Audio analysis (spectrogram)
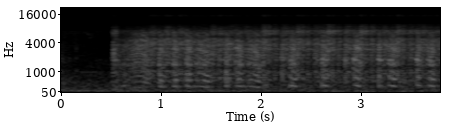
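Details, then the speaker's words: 2022 Toyota Vios dual VVT-i cranking about three seconds at roughly three pulses a second without starting; blown 15 A ignition fuse caused by two grounded, very hot ignition coils. "Sobrang init yun lang kahapon kahit binalik si Hindi moandar kasi nga pumutok ang bilan fuse na 15"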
